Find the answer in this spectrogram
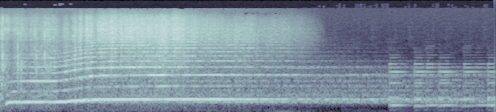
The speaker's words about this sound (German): Das ist da draußen eine Museumseisenbahn.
